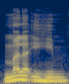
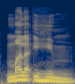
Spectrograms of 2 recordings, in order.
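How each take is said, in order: No difference in how they are said.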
